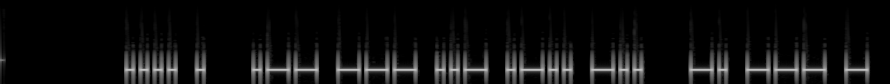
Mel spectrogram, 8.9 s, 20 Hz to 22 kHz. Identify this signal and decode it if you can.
Morse code, heard as a keyed tone, about 17 wpm, 700 Hz. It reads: HE WOULD NOT
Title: Sentences from Top 1500 Words 17wpm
